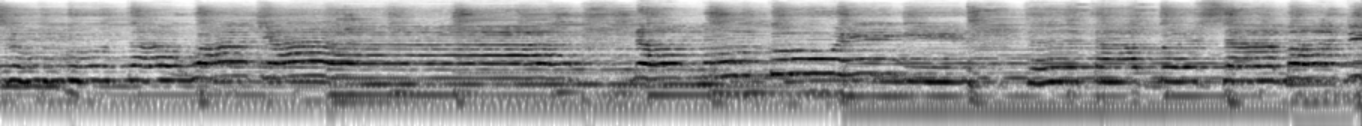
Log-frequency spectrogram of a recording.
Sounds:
Music, Singing, inside a large room or hall

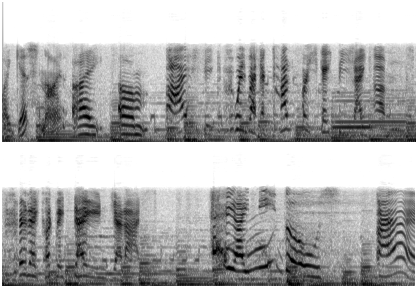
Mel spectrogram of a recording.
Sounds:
Music, Speech, outside, rural or natural

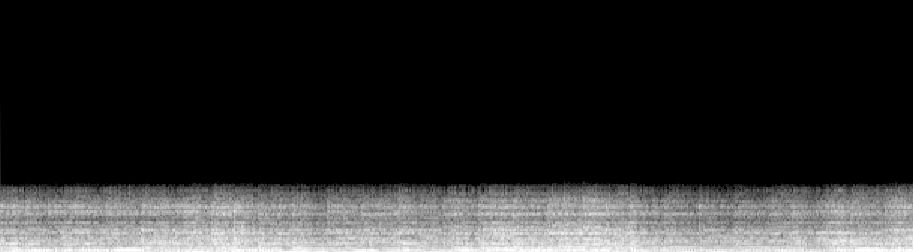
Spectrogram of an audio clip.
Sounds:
Music

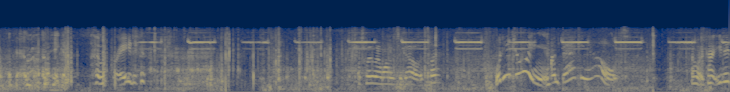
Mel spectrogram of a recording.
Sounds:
Speech

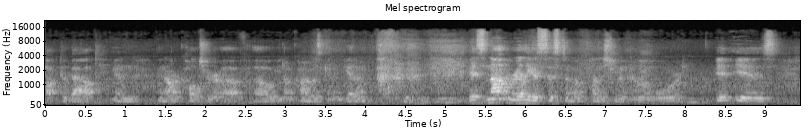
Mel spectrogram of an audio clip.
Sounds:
Speech

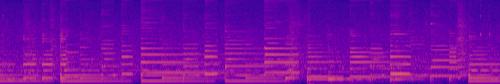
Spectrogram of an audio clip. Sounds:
Music, Strum, Acoustic guitar, Plucked string instrument, Musical instrument, Guitar

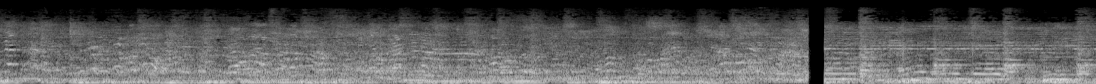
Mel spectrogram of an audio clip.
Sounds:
Speech, Music

